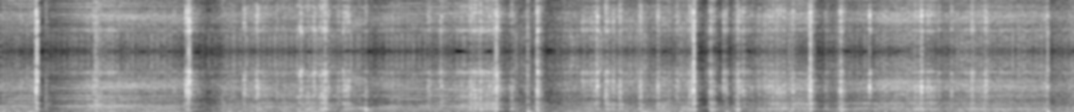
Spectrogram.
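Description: Sport wheelchair rolling over a hardwood basketball court: a steady low rumble from the wheels, broken by several sharp knocks and clacks.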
